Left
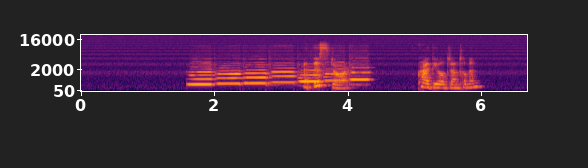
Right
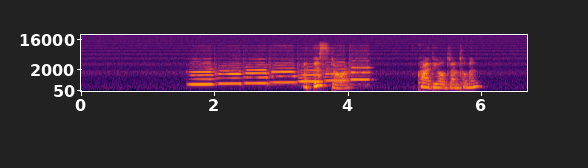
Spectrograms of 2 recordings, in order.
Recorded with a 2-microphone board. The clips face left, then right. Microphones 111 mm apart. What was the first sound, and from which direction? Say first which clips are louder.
A flute: left 2 dB; 30° left (ahead or behind).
